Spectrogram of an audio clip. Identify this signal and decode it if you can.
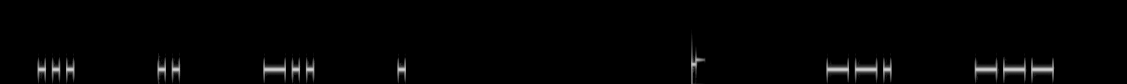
Morse code, heard as a keyed tone, about 17 wpm, spaced as for 8 wpm, 700 Hz. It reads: SIDE GO
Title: 4x Character Spacing - Top 100 Words - 17wpm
